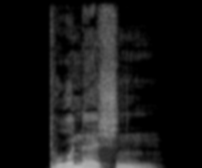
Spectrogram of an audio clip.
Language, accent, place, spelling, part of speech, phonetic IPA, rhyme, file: German, Germany, Berlin, tonischen, adjective, [ˈtoːnɪʃn̩], -oːnɪʃn̩, De-tonischen.ogg
- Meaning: inflection of tonisch: 1. strong genitive masculine/neuter singular 2. weak/mixed genitive/dative all-gender singular 3. strong/weak/mixed accusative masculine singular 4. strong dative plural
